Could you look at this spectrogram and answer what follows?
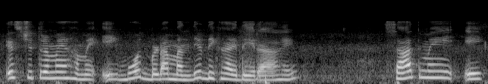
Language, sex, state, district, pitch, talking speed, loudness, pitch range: Hindi, female, Bihar, Saran, 265 Hz, 195 wpm, -16 LUFS, 235-295 Hz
